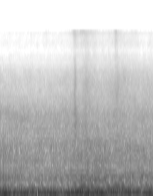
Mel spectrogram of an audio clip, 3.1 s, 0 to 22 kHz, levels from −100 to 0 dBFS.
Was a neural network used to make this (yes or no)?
yes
